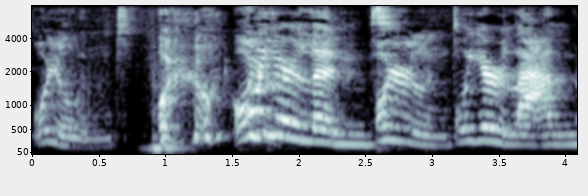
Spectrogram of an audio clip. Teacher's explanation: the I pronounces oi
